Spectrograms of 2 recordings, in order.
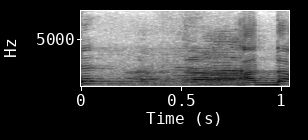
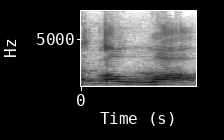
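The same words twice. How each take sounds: First: अद्दा thin and light, drawn out slowly; आराम से. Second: अव्वा heavy and rounded, towards "aw"; मोटी आवाज. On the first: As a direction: stretch an easy, unrounded अद्दा. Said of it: "आराम से बोलेंगे।". (अद्दा को आराम से, खींचकर) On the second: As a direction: fill the mouth on अव्वा. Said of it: "मोटा करके पढ़ेंगे". (अव्वा को मोटी आवाज़ में) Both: Shown as a demonstration.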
